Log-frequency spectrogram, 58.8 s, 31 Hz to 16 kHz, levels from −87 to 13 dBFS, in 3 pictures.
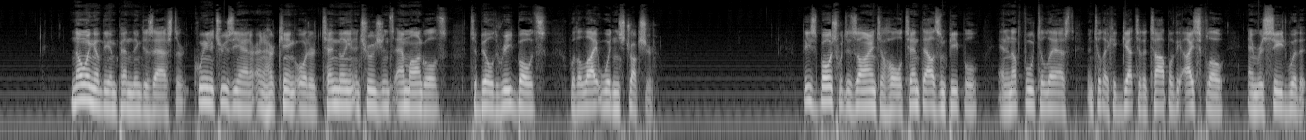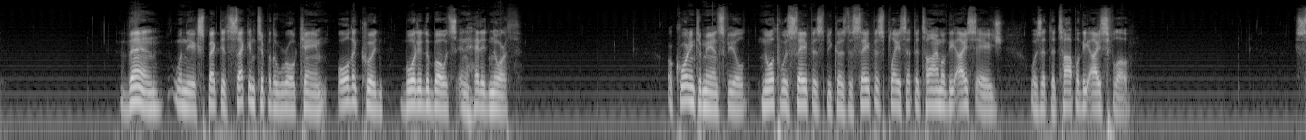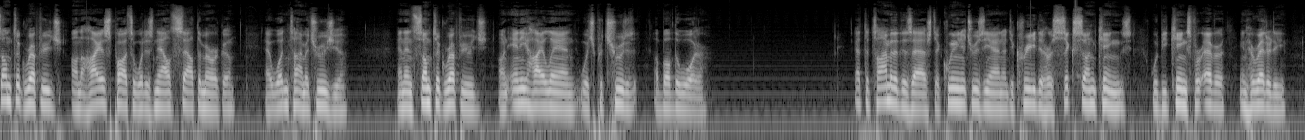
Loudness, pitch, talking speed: -17 LUFS, 130 Hz, 150 wpm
